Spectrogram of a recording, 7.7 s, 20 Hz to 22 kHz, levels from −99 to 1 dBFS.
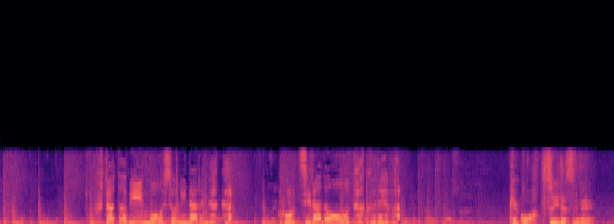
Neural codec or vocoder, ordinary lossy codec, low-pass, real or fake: none; none; 7.2 kHz; real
